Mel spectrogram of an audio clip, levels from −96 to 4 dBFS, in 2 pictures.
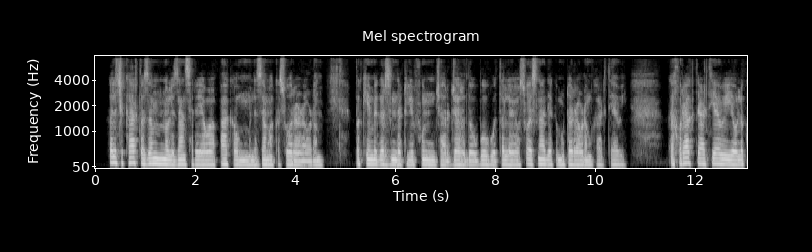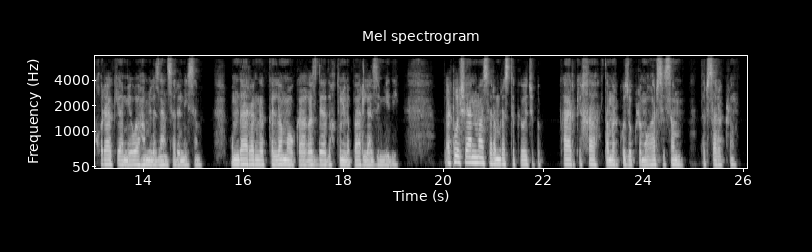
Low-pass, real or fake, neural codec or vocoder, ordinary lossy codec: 7.2 kHz; fake; codec, 16 kHz, 8 kbps, FreqCodec, larger model; none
